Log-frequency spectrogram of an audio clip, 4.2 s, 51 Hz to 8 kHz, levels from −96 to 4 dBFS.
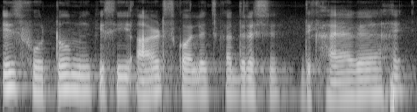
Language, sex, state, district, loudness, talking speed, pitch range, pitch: Hindi, male, Uttar Pradesh, Lucknow, -20 LUFS, 160 wpm, 115-130 Hz, 120 Hz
